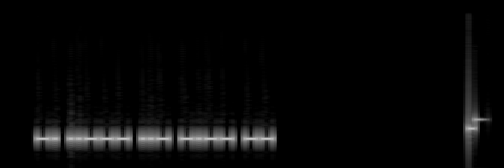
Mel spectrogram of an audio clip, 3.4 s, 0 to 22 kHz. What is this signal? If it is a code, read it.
Morse code, heard as a keyed tone, about 42 wpm, 700 Hz. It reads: N2UYM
